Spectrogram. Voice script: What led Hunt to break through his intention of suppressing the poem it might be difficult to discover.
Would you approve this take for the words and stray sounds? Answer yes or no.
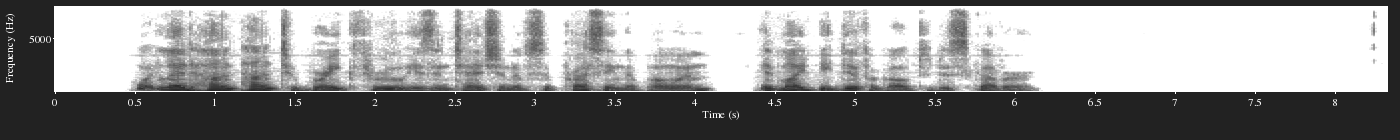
no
